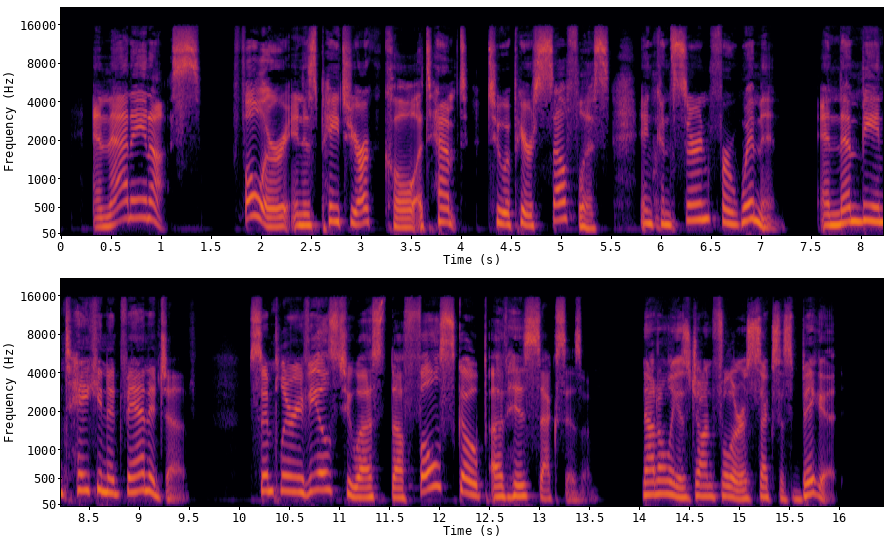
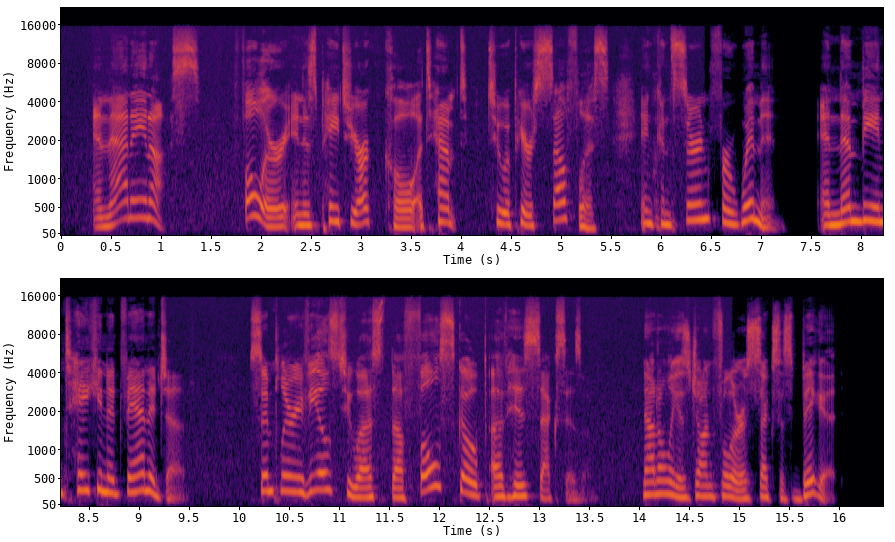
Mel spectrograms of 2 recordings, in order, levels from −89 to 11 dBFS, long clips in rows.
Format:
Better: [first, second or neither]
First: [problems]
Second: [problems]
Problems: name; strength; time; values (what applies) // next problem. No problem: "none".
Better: first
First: none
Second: hiss; faint; until 6.5 s and from 9 to 15 s; 25 dB below the speech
